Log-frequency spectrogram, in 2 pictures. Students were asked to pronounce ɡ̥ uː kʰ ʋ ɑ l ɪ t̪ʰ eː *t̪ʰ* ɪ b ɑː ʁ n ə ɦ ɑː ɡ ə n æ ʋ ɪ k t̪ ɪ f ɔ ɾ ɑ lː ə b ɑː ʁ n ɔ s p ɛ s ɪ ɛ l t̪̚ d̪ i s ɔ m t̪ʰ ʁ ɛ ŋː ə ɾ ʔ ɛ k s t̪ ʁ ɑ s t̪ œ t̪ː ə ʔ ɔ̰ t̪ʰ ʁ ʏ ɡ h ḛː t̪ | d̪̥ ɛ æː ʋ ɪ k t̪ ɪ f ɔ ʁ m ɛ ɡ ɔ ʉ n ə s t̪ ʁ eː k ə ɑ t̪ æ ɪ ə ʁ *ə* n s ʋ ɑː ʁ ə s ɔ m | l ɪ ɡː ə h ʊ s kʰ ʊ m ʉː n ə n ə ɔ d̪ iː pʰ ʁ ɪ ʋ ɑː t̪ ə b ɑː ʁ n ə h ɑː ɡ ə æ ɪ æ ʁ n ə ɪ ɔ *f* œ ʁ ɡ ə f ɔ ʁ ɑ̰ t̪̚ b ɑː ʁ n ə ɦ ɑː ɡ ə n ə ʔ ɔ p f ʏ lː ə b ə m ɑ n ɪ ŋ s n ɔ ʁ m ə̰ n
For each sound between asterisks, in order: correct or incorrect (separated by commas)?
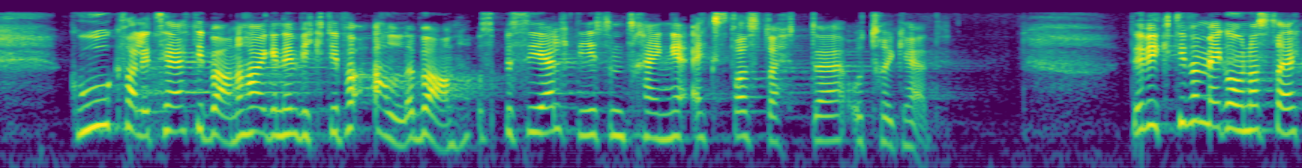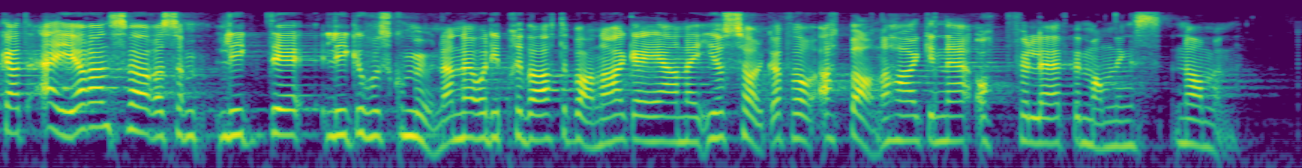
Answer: incorrect, incorrect, incorrect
